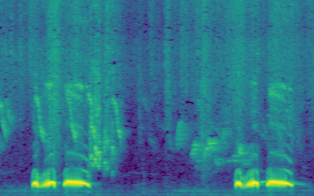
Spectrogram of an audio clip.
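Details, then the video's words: Calling female spotted dove trying to excite males: two identical hollow coo phrases three seconds apart, each a quick doubled note followed by a held, slightly falling tone, with faint high twitters behind. "Cu gáy mái kích trống/ tiếng cu gáy mái kích trống hay"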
